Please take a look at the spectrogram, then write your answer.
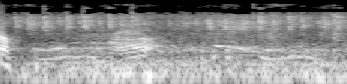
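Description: Breeder pigeons with young cooing in a loft, soft low coos close by under someone talking over them.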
